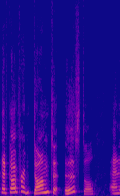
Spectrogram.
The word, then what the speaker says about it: Ørsted: is, you say in Danish, you say the D with like your tongue and your lower teeth, like and if you like look like you're about to throw up, then you know that you're saying it right.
